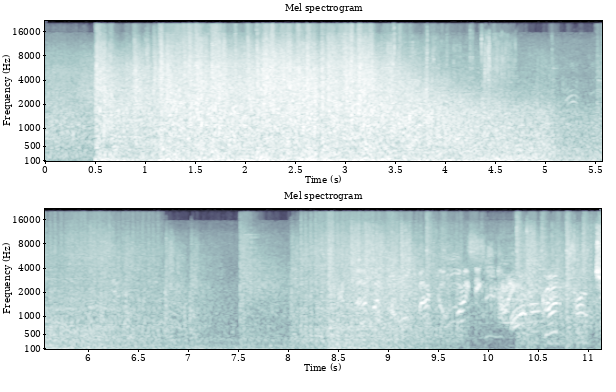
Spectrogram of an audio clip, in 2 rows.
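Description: Walking Stuka rocket artillery barrage in Company of Heroes 2, a loud rolling wall of rapid rocket impacts and explosions lasting several seconds, then decaying into scattered distant gunfire and battlefield noise, with a voice commentating over it.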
